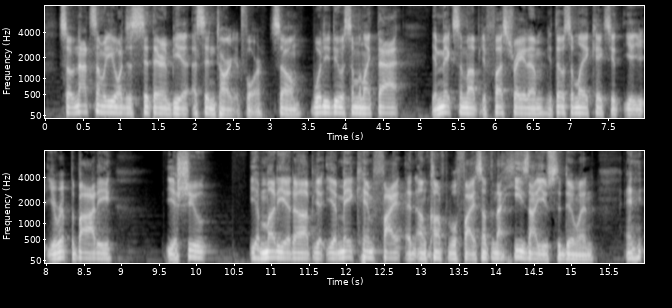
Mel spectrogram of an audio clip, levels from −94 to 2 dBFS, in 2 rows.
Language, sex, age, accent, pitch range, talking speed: English, male, 30-49, American, 90-105 Hz, 245 wpm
